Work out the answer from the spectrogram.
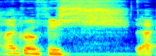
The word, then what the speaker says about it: microfiche: Microfiche. Emphasis is on the sh. Microfiche.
